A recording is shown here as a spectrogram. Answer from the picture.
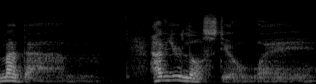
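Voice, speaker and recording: The voice is a put-on character voice. It sits at a middle pitch. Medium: read story. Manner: suave, overly courteous.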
